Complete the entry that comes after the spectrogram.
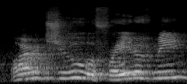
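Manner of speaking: high, loud, booming put-on devil voice.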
